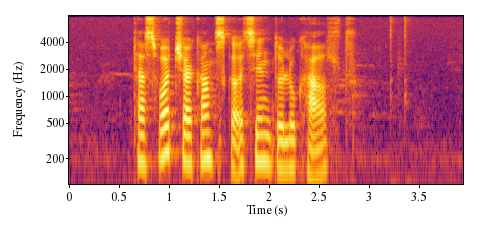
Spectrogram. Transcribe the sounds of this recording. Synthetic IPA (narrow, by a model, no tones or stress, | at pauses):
t̪ʰaːsvɔt͡ʃaɹkʰanskaɔjt̪sɪnt̪ʊlʊkʰa̰ːl̥t̪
